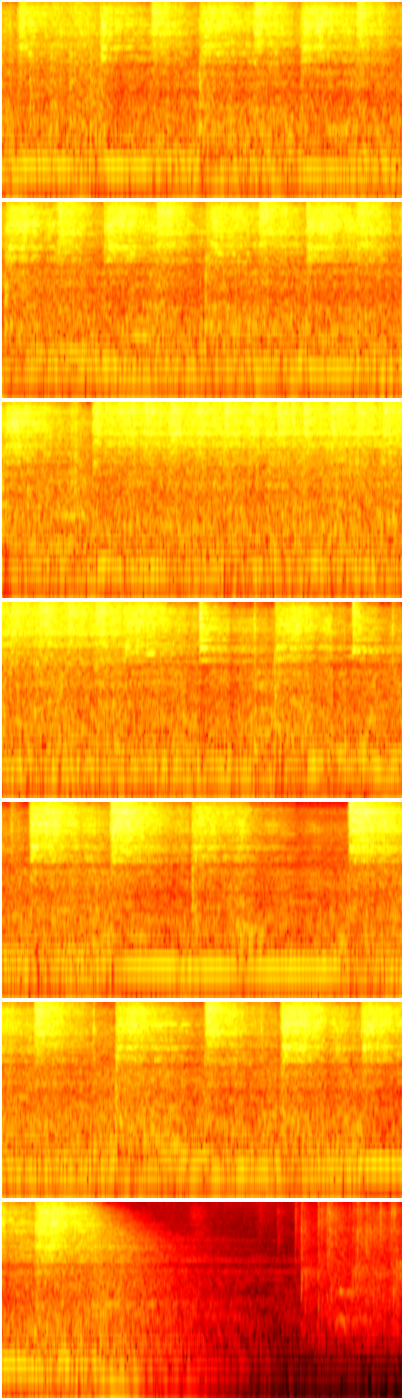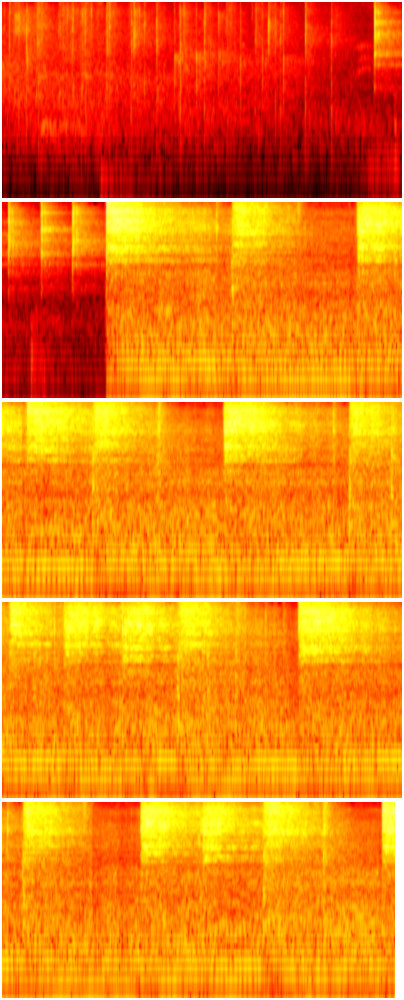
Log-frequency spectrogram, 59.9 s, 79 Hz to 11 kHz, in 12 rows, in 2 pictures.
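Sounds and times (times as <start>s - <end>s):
heavy band playing loud: 0.0s - 32.7s, 39.6s - 59.9s.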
